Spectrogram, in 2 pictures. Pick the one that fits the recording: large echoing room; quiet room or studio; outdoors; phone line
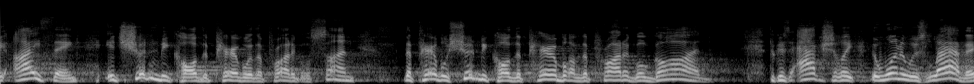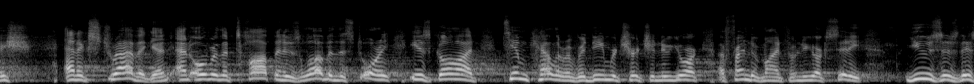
large echoing room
